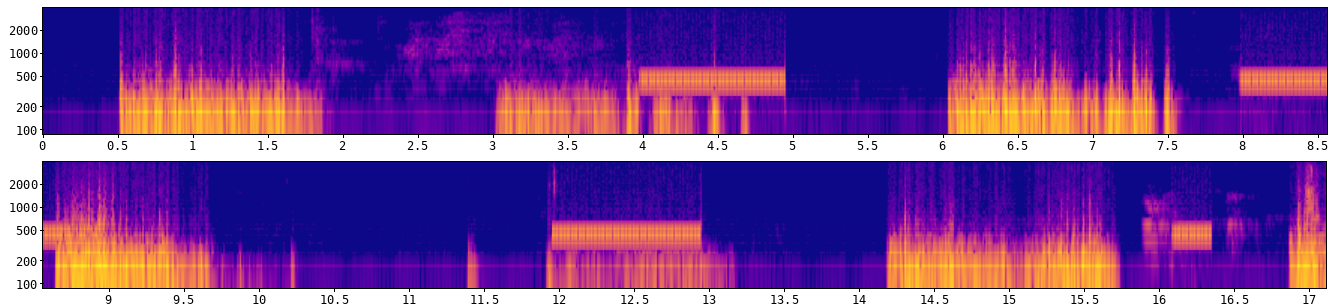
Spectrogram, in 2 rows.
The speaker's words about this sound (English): Transferring to extension 212. One moment, please.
